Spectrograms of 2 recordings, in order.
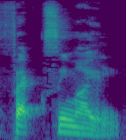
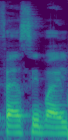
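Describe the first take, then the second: First: A k sound is heard before the s. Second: The k sound before the s is dropped. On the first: The speaker calls it right. "किसी silent कर दो, इसे बोलते हैं फैक्सिमाइल" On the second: The speaker calls it wrong. "इसे फैसिमाइल मत बोलना"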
